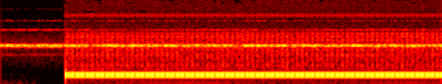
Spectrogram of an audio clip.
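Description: A phone line tone sounds on a call: a loud, steady electronic hum that starts abruptly after a brief moment and holds unbroken, with a faint high whine running throughout.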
